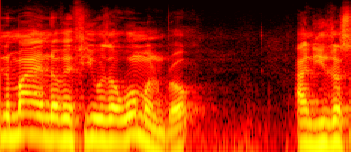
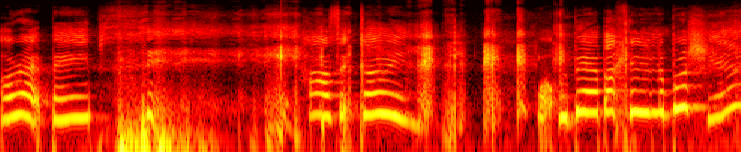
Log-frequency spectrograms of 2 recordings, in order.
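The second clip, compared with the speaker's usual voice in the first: put-on girly voice, much higher pitch. Egged on by a friend, trying out a girl voice. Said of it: "try do a girl voice".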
